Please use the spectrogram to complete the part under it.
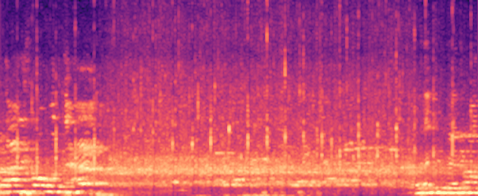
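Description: A crowd at a ceremony claps in a steady, dense wash of applause, with a speaker's voice heard over the clapping at the start and again at the end.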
